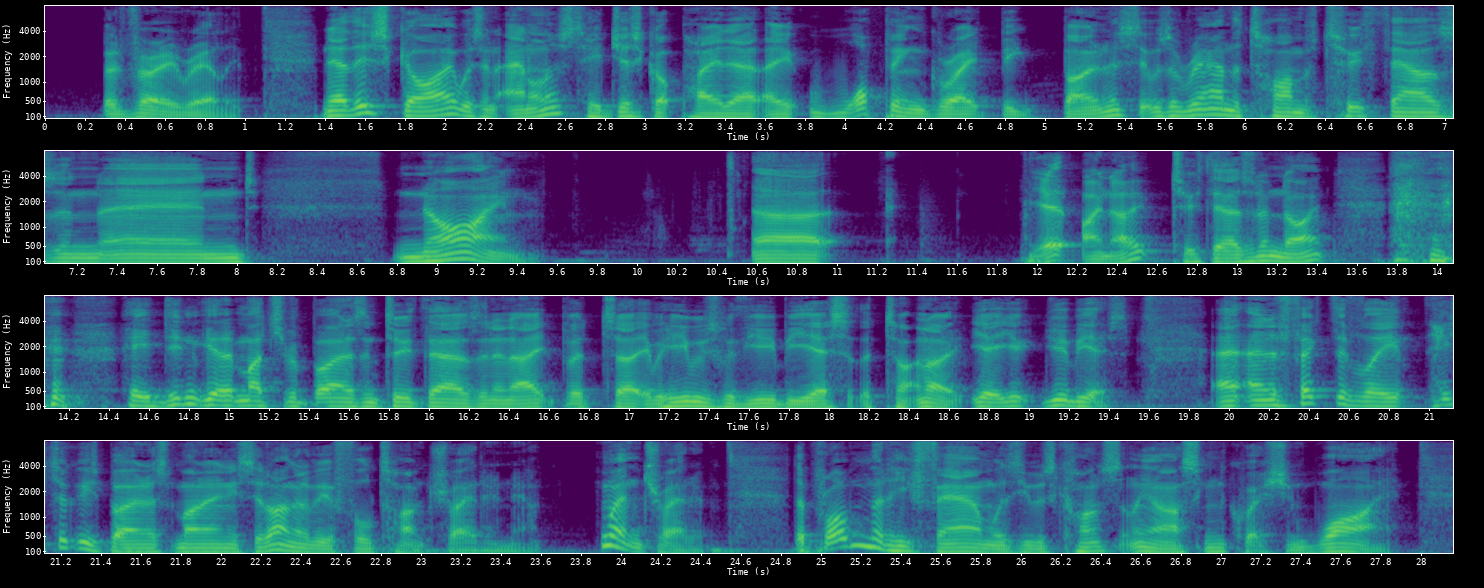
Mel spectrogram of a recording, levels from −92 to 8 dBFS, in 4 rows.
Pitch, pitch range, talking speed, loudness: 105 Hz, 90-120 Hz, 190 wpm, -19 LUFS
